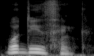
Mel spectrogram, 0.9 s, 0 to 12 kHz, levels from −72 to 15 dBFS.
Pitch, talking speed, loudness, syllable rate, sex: 135 Hz, 255 wpm, -17 LUFS, 4.9 syllables/s, male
